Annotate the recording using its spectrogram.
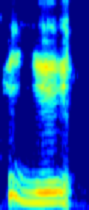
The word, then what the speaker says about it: Ye: Where, how the fuck you say his name? – Ye. That's the Chinese Kanye. His name is Ye.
